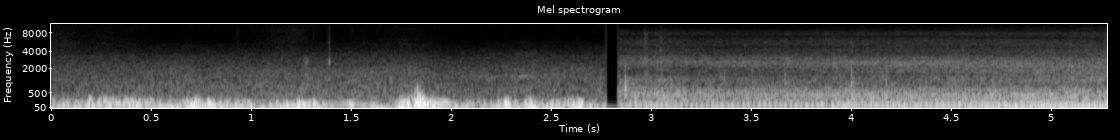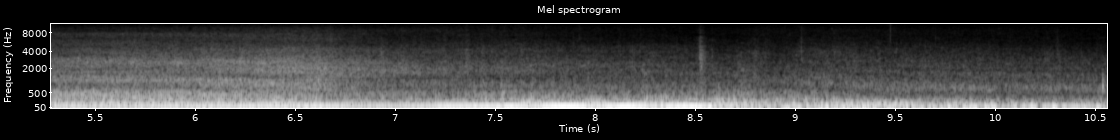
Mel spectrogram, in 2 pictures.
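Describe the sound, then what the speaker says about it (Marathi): Cars come up from behind on a dusty mountain road in Georgia's Truso Valley, alongside the Terek River. A low engine rumble swells and holds steady under heavy wind noise, growing louder as the vehicles draw close. "2 गाड्या आल्या अजून मागून."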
